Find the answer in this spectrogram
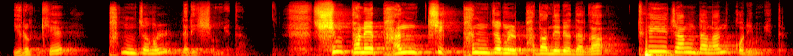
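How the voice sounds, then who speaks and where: A male senior pastor preaching a sermon in an animated, emphatic way, acting out scenes as he goes. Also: high-pitched. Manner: animated, emphatic, dramatizes with quoted voices.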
